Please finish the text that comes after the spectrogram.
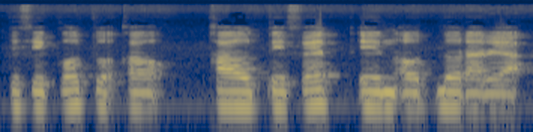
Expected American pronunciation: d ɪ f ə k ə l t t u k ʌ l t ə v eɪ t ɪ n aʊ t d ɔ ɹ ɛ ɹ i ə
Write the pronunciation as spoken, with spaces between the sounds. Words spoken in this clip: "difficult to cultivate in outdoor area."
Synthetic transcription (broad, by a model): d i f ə k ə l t t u k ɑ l t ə f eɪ t ɪ n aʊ t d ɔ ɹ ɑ ɹ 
